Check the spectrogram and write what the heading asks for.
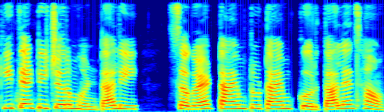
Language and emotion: Goan Konkani, neutral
